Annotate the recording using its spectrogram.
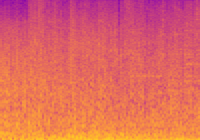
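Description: An explosion booms amid battle noise.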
